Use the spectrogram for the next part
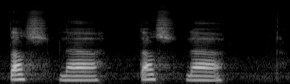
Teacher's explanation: सद भारी और सद में सफीर भी है थोड़ी मगर ज्यादा नहीं और इसकी साउंड भारी भी है · صاد بھاری اور صاد میں صفیر بھی ہے تھوڑی مگر زیادہ نہیں اور اس کی ساؤنڈ بھاری بھی ہے اور جو ہے آپ نے اس کو شیک کرے بغیر پڑھنا ہے.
